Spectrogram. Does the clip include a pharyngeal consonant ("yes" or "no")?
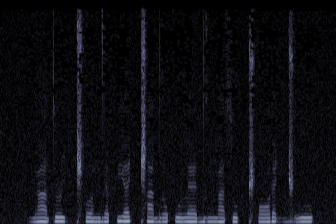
no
